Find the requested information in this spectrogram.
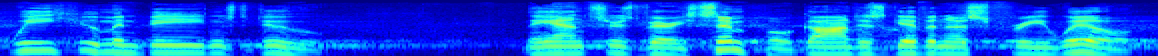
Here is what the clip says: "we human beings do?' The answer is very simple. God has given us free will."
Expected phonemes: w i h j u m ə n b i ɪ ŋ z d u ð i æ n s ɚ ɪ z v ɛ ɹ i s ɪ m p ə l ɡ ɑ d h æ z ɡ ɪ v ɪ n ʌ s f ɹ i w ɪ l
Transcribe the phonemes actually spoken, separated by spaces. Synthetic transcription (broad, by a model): w i h j u m ə n b i ɪ ŋ z d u ð i æ n s ɚ z v ɛ ɹ i s ɪ m p l ɡ ɑ d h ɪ z ɡ ɪ v ɪ n ʌ s f ɹ i w ɪ l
